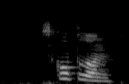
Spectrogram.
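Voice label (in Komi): "скуплун", Komi, female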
